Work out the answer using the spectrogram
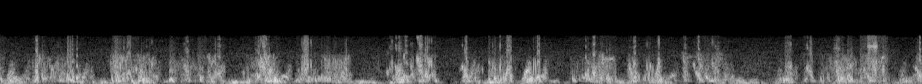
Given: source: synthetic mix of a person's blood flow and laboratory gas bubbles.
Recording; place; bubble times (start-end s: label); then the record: Doppler ultrasound of blood flow; precordium
0.00-0.20 s: bubbles
0.32-0.82 s: bubbles
1.08-1.57 s: bubbles
1.66-2.26 s: bubbles
2.41-2.81 s: bubbles
2.95-3.53 s: bubbles
3.86-4.41 s: bubbles
4.58-4.84 s: bubbles
4.88-5.17 s: bubbles
5.30-5.50 s: bubbles
5.70-6.17 s: bubbles
6.26-6.65 s: bubbles
6.81-7.34 s: bubbles
7.84-7.97 s: bubbles
8.03-8.90 s: bubbles
9.12-9.23 s: bubbles
From the record:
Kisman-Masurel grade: 342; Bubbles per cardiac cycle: rolling drumbeat, 9 or more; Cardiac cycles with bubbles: 100%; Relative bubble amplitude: moderate (0.250 to 0.450); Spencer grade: 3 (all of the cardiac periods contain showers or single bubble signals, but not dominating or overriding the cardiac motion signals); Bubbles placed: anywhere in the cardiac cycle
